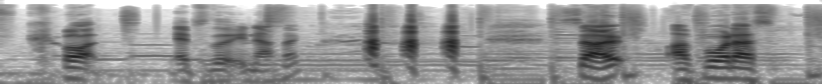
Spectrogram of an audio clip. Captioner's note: laughs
